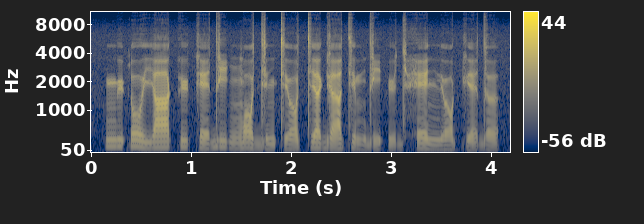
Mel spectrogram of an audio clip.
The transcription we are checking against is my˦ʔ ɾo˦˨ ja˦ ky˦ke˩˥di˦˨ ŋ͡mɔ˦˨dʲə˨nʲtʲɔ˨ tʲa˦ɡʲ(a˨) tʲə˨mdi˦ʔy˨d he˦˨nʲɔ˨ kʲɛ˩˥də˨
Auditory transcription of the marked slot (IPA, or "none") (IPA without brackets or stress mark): a˩˥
